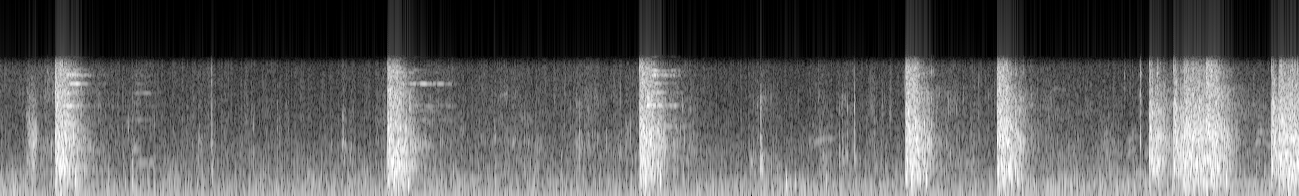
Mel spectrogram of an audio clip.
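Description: Pistol shots fired one at a time, a few seconds apart at first and then quicker in a short string near the end, about seven in all. A couple are followed by a brief ring.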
